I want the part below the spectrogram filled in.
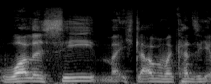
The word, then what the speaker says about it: Wallace: Bei Sky wird er jetzt immer Wallacy genannt von den Moderatoren. Jens Todt, unser Sportchef, nennt ihn Wallace. Also der müsste es ja eigentlich wissen.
